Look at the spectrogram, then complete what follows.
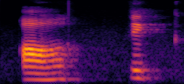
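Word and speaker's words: Arctic: ആർട്ടിക് എന്നാണ്, ആർട്ടിക്. ആർ കഴിഞ്ഞിട്ടൊരു ക ശബ്ദം വരുന്നുണ്ട്, ആർട്ടിക്.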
